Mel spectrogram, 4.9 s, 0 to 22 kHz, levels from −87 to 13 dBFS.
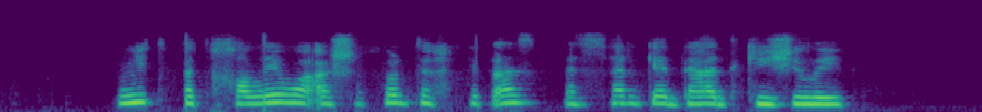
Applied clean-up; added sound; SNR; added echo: neural mask model DeepFilterNet 3.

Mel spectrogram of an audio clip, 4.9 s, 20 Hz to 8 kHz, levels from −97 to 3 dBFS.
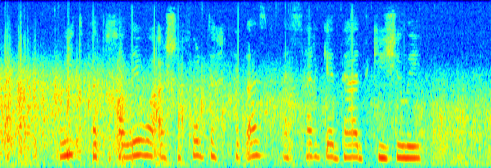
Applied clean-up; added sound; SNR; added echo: none; Thunder; 4 dB; none.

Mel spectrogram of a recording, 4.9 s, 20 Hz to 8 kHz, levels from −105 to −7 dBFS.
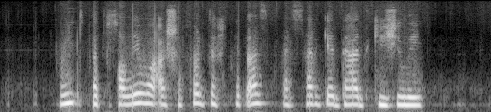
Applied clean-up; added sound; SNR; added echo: neural separator model SepFormer DNS4.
